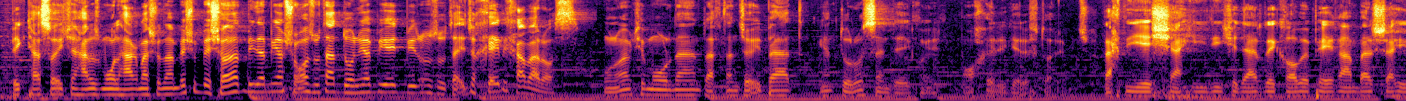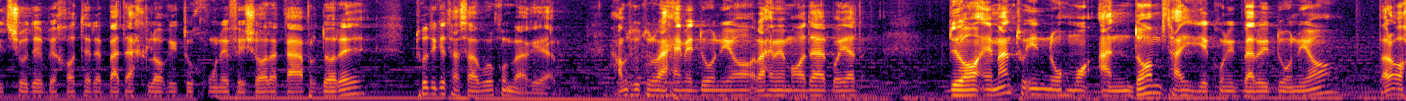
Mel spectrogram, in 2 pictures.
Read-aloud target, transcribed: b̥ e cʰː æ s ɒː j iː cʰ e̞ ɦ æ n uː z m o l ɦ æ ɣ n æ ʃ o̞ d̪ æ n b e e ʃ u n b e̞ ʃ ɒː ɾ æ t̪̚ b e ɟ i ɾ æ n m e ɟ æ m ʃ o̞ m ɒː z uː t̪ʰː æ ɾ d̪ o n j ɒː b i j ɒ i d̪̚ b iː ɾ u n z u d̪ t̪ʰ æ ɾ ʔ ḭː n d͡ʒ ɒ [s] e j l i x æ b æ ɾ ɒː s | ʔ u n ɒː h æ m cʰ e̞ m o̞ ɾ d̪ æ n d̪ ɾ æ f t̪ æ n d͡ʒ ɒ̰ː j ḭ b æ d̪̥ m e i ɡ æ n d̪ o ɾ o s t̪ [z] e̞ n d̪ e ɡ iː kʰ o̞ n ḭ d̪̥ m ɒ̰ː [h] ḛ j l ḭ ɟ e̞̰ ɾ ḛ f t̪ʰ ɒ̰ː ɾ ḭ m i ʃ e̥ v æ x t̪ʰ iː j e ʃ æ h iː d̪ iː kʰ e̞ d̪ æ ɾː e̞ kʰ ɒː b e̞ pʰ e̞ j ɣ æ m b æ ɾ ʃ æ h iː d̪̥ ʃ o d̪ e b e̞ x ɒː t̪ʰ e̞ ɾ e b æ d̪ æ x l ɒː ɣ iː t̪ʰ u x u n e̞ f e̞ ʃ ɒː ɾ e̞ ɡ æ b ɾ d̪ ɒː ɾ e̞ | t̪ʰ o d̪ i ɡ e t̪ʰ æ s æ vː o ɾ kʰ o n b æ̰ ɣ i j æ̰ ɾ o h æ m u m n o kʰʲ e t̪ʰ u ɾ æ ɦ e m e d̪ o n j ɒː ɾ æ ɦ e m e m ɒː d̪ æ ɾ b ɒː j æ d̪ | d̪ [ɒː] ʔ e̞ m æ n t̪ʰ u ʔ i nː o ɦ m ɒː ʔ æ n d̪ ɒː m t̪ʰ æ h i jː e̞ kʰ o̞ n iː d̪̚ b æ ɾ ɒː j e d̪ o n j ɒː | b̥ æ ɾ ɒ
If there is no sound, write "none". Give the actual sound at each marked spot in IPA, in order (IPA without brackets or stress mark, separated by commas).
x, z, x, ɒː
